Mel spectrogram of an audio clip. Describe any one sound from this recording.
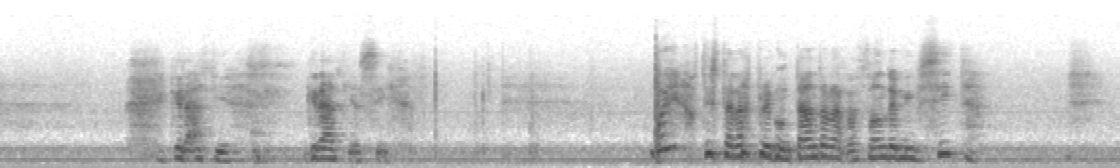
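An older woman speaks calmly nearby.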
